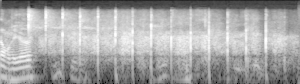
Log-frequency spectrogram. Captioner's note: applause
